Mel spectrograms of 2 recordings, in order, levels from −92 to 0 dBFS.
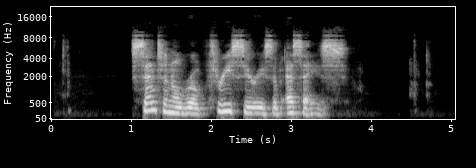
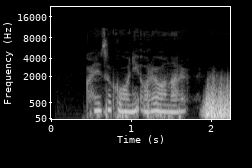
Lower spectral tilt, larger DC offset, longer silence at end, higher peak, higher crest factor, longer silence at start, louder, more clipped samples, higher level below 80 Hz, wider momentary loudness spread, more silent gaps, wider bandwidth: second, -2.5 dB/octave vs -9.5 dB/octave; neither; first, 1.4 s vs 0 s; first, 0 dBFS vs -4 dBFS; about the same, 16 dB vs 18 dB; first, 1 s vs 0.45 s; first, -13 LUFS vs -25 LUFS; neither; second, -56 dBFS vs -38 dBFS; second, 5 LU vs 10 LU; neither; about the same, 10.5 kHz vs 9.6 kHz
